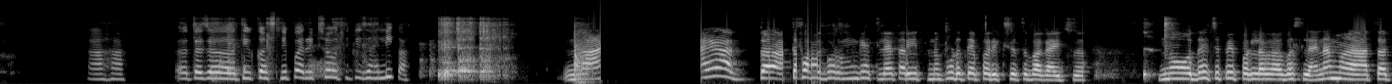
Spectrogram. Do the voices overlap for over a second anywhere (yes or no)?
no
